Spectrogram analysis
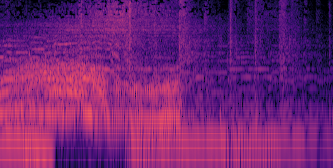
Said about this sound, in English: Oh, yes. Hear the passion in that bear's roar. Roar. Passion. Yes. Love it. Passion. Love it.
